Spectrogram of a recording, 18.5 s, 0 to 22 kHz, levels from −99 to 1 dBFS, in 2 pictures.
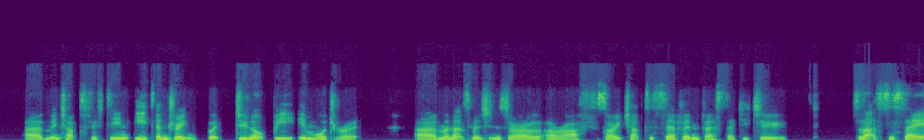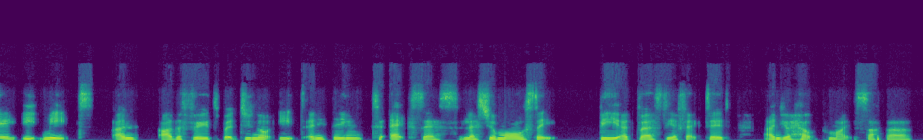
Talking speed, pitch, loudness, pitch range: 170 wpm, 195 Hz, -20 LUFS, 185-220 Hz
